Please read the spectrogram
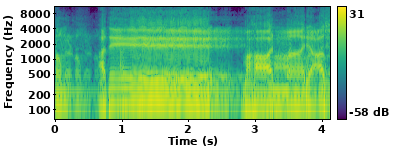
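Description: A man chanting in a melodic, drawn-out voice into a microphone. From about a second in he holds one long steady note for roughly two seconds, then moves on to a wavering phrase.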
